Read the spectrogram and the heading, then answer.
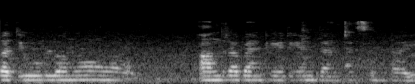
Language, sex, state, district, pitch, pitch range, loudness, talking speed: Telugu, female, Andhra Pradesh, Krishna, 200 Hz, 195-205 Hz, -19 LUFS, 130 wpm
